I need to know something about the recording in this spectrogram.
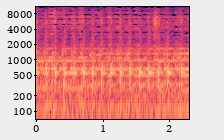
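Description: Live dance-accompaniment music, led by a clarinet playing quick, evenly repeated notes at about four to the second.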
